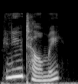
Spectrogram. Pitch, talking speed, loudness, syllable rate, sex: 270 Hz, 305 wpm, -13 LUFS, 6.1 syllables/s, female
